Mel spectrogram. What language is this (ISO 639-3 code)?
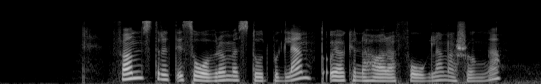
swe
